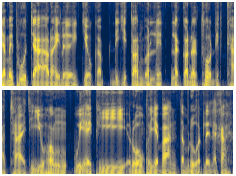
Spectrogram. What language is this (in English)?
Thai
